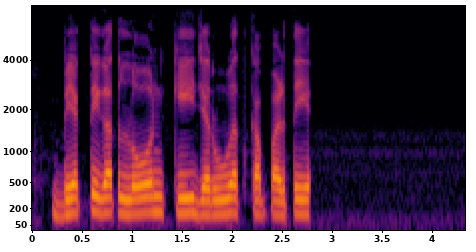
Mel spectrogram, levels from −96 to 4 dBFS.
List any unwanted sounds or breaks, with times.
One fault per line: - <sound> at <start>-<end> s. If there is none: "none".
none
